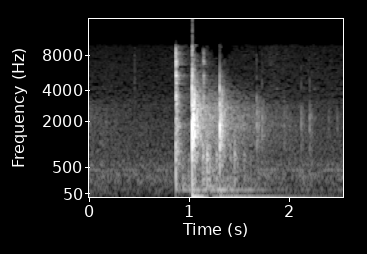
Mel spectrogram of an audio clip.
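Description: Billiard balls crack loudly against each other as the rack breaks and scatters.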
